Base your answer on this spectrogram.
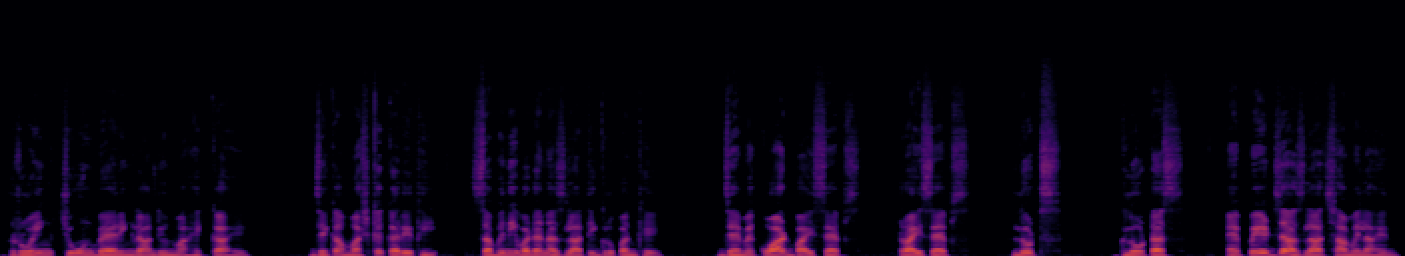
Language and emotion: Sindhi, neutral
